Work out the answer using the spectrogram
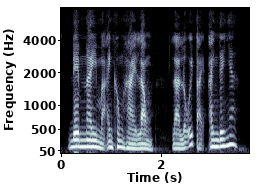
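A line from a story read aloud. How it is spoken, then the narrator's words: Smiling. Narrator (Vietnamese): Lucy mỉm cười bảo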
